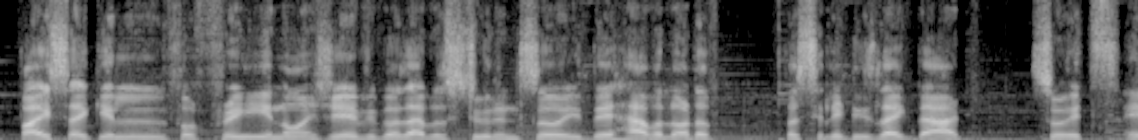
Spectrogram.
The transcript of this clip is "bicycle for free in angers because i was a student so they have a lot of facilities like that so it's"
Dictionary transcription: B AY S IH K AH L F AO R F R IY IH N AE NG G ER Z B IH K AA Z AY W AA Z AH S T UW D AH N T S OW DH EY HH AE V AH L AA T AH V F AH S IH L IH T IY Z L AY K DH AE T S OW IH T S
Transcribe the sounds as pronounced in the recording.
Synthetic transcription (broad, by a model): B AY S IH K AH L F AO R F R IY IH N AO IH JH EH B IH K AA Z AY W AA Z S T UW D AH N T S OW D EY HH AE V AH L AA T AH V F AH S IH L IH T IY Z L AY K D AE T S OW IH T S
